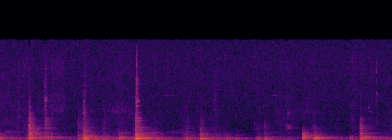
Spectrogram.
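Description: Ratchet wrench working a bolt on the steel motor bracket of an oil-tank pig roaster: about six clanks roughly a second apart, the hollow steel tank ringing after each.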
